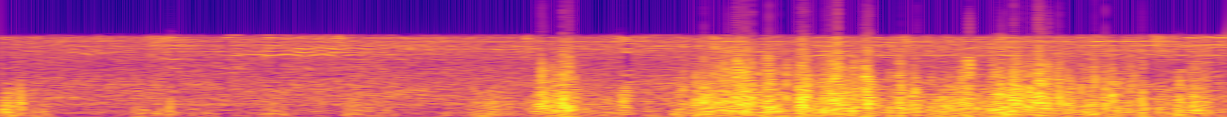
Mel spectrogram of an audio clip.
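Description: Outdoor background noise: a steady low rumble that gets much louder and gustier a little past halfway, with wind buffeting the microphone and crackling.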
